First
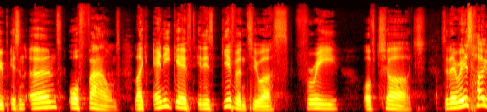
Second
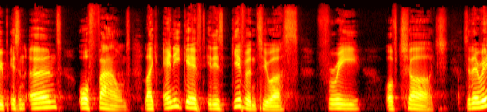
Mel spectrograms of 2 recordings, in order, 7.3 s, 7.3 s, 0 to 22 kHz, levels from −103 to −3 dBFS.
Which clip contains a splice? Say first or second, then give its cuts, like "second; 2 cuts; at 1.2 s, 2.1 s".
first; 2 cuts; at 1.0 s, 4.4 s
